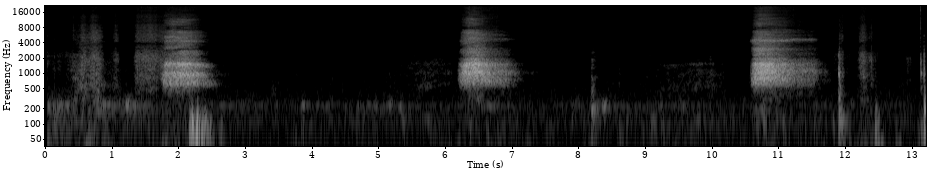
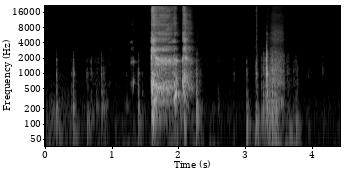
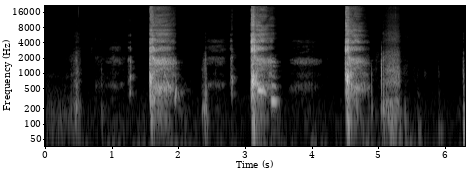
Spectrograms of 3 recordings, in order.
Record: {"exhalation_length": "13.2 s", "exhalation_amplitude": 5962, "exhalation_signal_mean_std_ratio": 0.32, "cough_length": "4.4 s", "cough_amplitude": 17241, "cough_signal_mean_std_ratio": 0.29, "three_cough_length": "6.3 s", "three_cough_amplitude": 29930, "three_cough_signal_mean_std_ratio": 0.27, "survey_phase": "beta (2021-08-13 to 2022-03-07)", "age": "18-44", "gender": "Female", "wearing_mask": "No", "symptom_sore_throat": true, "symptom_change_to_sense_of_smell_or_taste": true, "symptom_loss_of_taste": true, "symptom_onset": "3 days", "smoker_status": "Never smoked", "respiratory_condition_asthma": false, "respiratory_condition_other": false, "recruitment_source": "Test and Trace", "submission_delay": "1 day", "covid_test_result": "Positive", "covid_test_method": "RT-qPCR", "covid_ct_value": 27.9, "covid_ct_gene": "ORF1ab gene"}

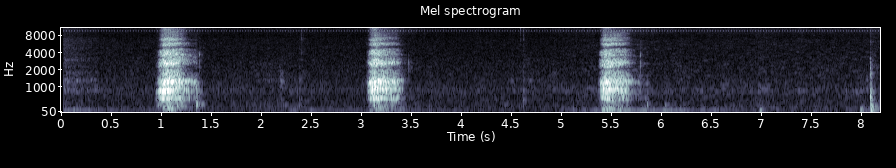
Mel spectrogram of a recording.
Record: {"exhalation_length": "8.2 s", "exhalation_amplitude": 2130, "exhalation_signal_mean_std_ratio": 0.29, "survey_phase": "beta (2021-08-13 to 2022-03-07)", "age": "65+", "gender": "Male", "wearing_mask": "No", "symptom_none": true, "smoker_status": "Never smoked", "respiratory_condition_asthma": false, "respiratory_condition_other": false, "recruitment_source": "REACT", "submission_delay": "2 days", "covid_test_result": "Negative", "covid_test_method": "RT-qPCR", "influenza_a_test_result": "Negative", "influenza_b_test_result": "Negative"}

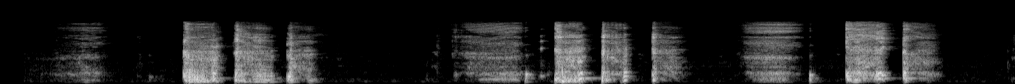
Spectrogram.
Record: {"three_cough_length": "10.2 s", "three_cough_amplitude": 32768, "three_cough_signal_mean_std_ratio": 0.42, "survey_phase": "beta (2021-08-13 to 2022-03-07)", "age": "45-64", "gender": "Male", "wearing_mask": "No", "symptom_cough_any": true, "symptom_sore_throat": true, "symptom_headache": true, "smoker_status": "Ex-smoker", "respiratory_condition_asthma": false, "respiratory_condition_other": false, "recruitment_source": "Test and Trace", "submission_delay": "1 day", "covid_test_result": "Positive", "covid_test_method": "RT-qPCR", "covid_ct_value": 27.2, "covid_ct_gene": "N gene"}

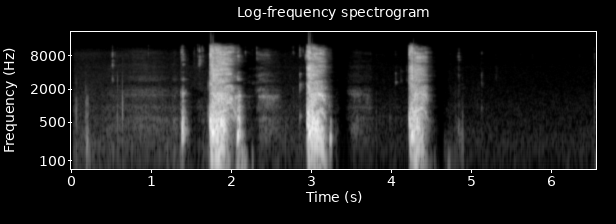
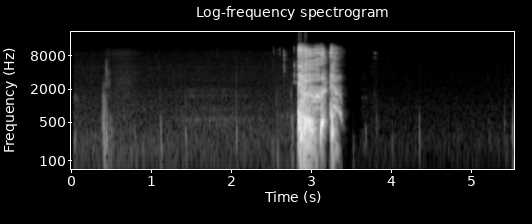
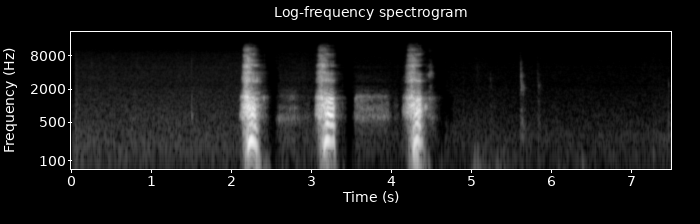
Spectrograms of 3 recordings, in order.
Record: {"three_cough_length": "6.6 s", "three_cough_amplitude": 31522, "three_cough_signal_mean_std_ratio": 0.26, "cough_length": "5.5 s", "cough_amplitude": 28820, "cough_signal_mean_std_ratio": 0.2, "exhalation_length": "7.5 s", "exhalation_amplitude": 27135, "exhalation_signal_mean_std_ratio": 0.2, "survey_phase": "beta (2021-08-13 to 2022-03-07)", "age": "18-44", "gender": "Female", "wearing_mask": "No", "symptom_cough_any": true, "symptom_new_continuous_cough": true, "symptom_shortness_of_breath": true, "symptom_fatigue": true, "symptom_change_to_sense_of_smell_or_taste": true, "symptom_loss_of_taste": true, "symptom_other": true, "symptom_onset": "5 days", "smoker_status": "Never smoked", "respiratory_condition_asthma": false, "respiratory_condition_other": false, "recruitment_source": "Test and Trace", "submission_delay": "1 day", "covid_test_result": "Positive", "covid_test_method": "RT-qPCR", "covid_ct_value": 23.9, "covid_ct_gene": "N gene"}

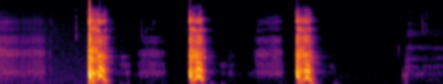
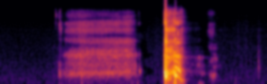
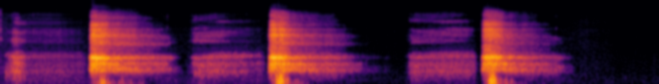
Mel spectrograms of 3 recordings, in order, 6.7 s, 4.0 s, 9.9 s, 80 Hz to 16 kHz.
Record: {"three_cough_length": "6.7 s", "three_cough_amplitude": 32768, "three_cough_signal_mean_std_ratio": 0.23, "cough_length": "4.0 s", "cough_amplitude": 32768, "cough_signal_mean_std_ratio": 0.21, "exhalation_length": "9.9 s", "exhalation_amplitude": 26888, "exhalation_signal_mean_std_ratio": 0.33, "survey_phase": "beta (2021-08-13 to 2022-03-07)", "age": "45-64", "gender": "Male", "wearing_mask": "No", "symptom_fatigue": true, "symptom_onset": "2 days", "smoker_status": "Never smoked", "respiratory_condition_asthma": false, "respiratory_condition_other": false, "recruitment_source": "Test and Trace", "submission_delay": "1 day", "covid_test_result": "Positive", "covid_test_method": "RT-qPCR", "covid_ct_value": 17.1, "covid_ct_gene": "ORF1ab gene"}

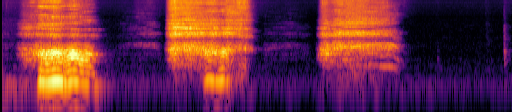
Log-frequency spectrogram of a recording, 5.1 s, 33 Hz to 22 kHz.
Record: {"exhalation_length": "5.1 s", "exhalation_amplitude": 32766, "exhalation_signal_mean_std_ratio": 0.44, "survey_phase": "beta (2021-08-13 to 2022-03-07)", "age": "65+", "gender": "Female", "wearing_mask": "No", "symptom_none": true, "smoker_status": "Ex-smoker", "respiratory_condition_asthma": false, "respiratory_condition_other": false, "recruitment_source": "REACT", "submission_delay": "2 days", "covid_test_result": "Negative", "covid_test_method": "RT-qPCR", "influenza_a_test_result": "Negative", "influenza_b_test_result": "Negative"}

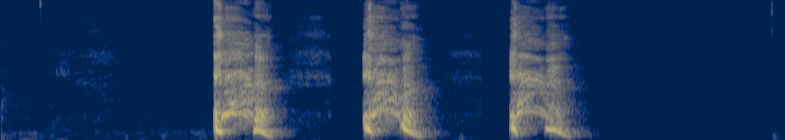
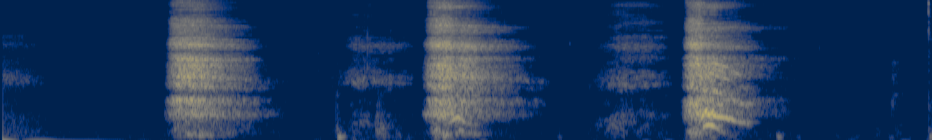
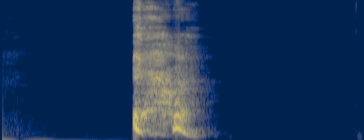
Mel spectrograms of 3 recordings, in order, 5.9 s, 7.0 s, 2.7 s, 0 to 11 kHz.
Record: {"three_cough_length": "5.9 s", "three_cough_amplitude": 32768, "three_cough_signal_mean_std_ratio": 0.36, "exhalation_length": "7.0 s", "exhalation_amplitude": 21866, "exhalation_signal_mean_std_ratio": 0.38, "cough_length": "2.7 s", "cough_amplitude": 32768, "cough_signal_mean_std_ratio": 0.31, "survey_phase": "beta (2021-08-13 to 2022-03-07)", "age": "65+", "gender": "Male", "wearing_mask": "No", "symptom_none": true, "smoker_status": "Never smoked", "respiratory_condition_asthma": false, "respiratory_condition_other": false, "recruitment_source": "REACT", "submission_delay": "5 days", "covid_test_result": "Negative", "covid_test_method": "RT-qPCR", "influenza_a_test_result": "Negative", "influenza_b_test_result": "Negative"}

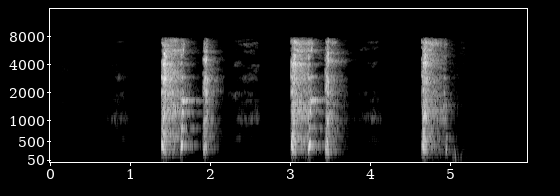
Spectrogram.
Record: {"three_cough_length": "6.0 s", "three_cough_amplitude": 28918, "three_cough_signal_mean_std_ratio": 0.29, "survey_phase": "alpha (2021-03-01 to 2021-08-12)", "age": "18-44", "gender": "Female", "wearing_mask": "No", "symptom_cough_any": true, "symptom_fatigue": true, "symptom_headache": true, "symptom_change_to_sense_of_smell_or_taste": true, "symptom_loss_of_taste": true, "symptom_onset": "4 days", "smoker_status": "Never smoked", "respiratory_condition_asthma": false, "respiratory_condition_other": false, "recruitment_source": "Test and Trace", "submission_delay": "2 days", "covid_test_result": "Positive", "covid_test_method": "RT-qPCR", "covid_ct_value": 22.8, "covid_ct_gene": "N gene", "covid_ct_mean": 22.9, "covid_viral_load": "30000 copies/ml", "covid_viral_load_category": "Low viral load (10K-1M copies/ml)"}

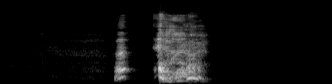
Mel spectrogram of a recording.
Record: {"cough_length": "3.3 s", "cough_amplitude": 30887, "cough_signal_mean_std_ratio": 0.3, "survey_phase": "beta (2021-08-13 to 2022-03-07)", "age": "65+", "gender": "Female", "wearing_mask": "No", "symptom_none": true, "smoker_status": "Ex-smoker", "respiratory_condition_asthma": false, "respiratory_condition_other": false, "recruitment_source": "REACT", "submission_delay": "2 days", "covid_test_result": "Negative", "covid_test_method": "RT-qPCR", "influenza_a_test_result": "Negative", "influenza_b_test_result": "Negative"}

